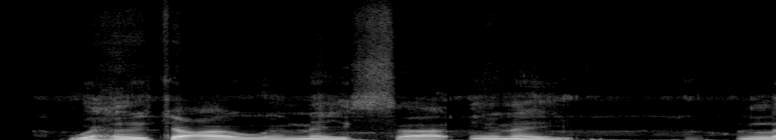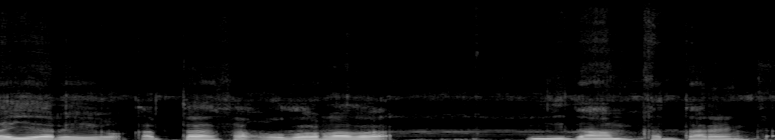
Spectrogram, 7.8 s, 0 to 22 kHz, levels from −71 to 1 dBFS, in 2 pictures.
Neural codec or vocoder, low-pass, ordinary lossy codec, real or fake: codec, 44.1 kHz, 7.8 kbps, Pupu-Codec; none; none; fake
